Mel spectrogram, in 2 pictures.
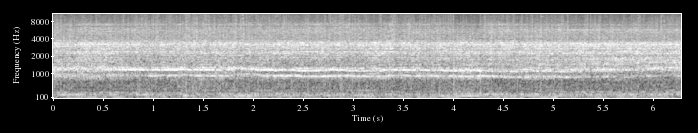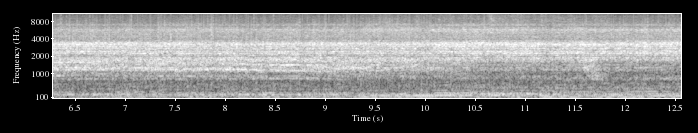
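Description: A death metal band playing live, with distorted electric guitars, bass and drums, loud and dense, heard from the crowd through a camcorder's microphone. A held high tone rings over the band, drifts slightly lower, and fades out about three quarters of the way through.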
